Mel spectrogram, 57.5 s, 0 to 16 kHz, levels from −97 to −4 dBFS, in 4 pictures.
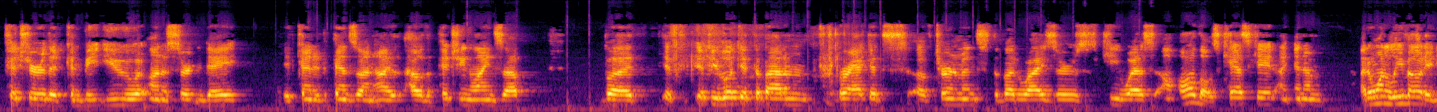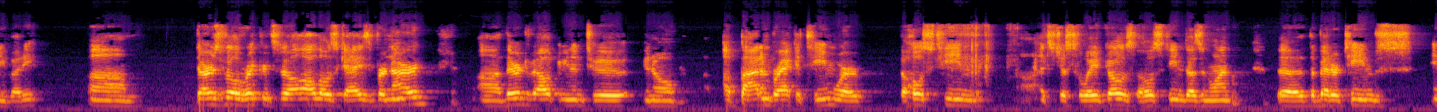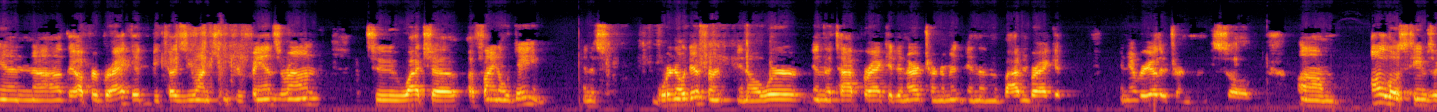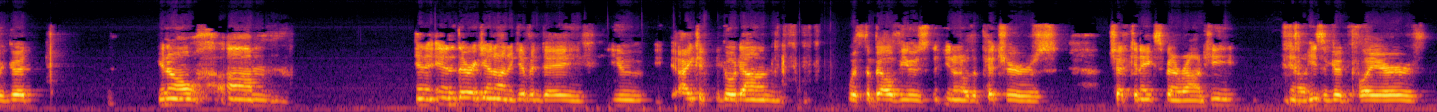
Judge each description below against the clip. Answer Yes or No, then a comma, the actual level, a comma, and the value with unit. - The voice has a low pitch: No, medium, 155 Hz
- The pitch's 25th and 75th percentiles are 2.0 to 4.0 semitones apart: Yes, average, 3.5 semitones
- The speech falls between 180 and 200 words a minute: No, average, 170 wpm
